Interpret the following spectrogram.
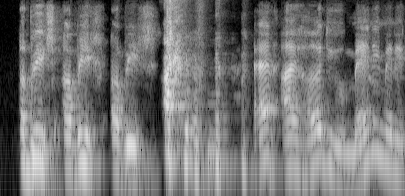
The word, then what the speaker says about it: Abish: And Hey, Avish, you always caught me for mispronouncing your name. Abish.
